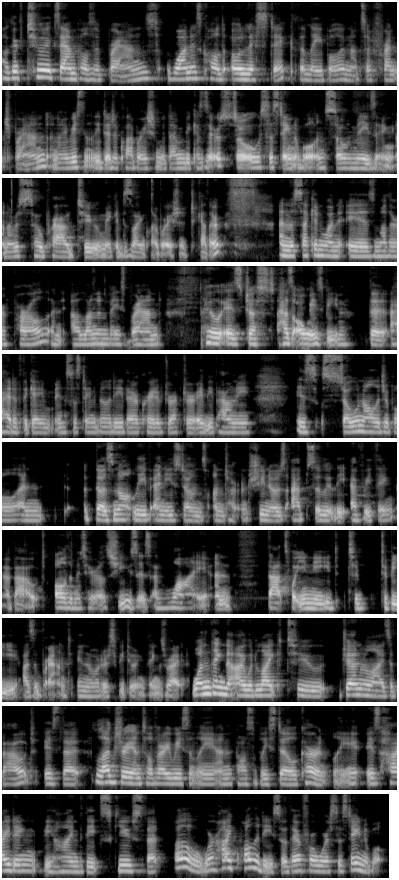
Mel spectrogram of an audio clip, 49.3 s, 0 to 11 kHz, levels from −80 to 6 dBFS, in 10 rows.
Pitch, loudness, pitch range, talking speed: 170 Hz, -18 LUFS, 160-195 Hz, 180 wpm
